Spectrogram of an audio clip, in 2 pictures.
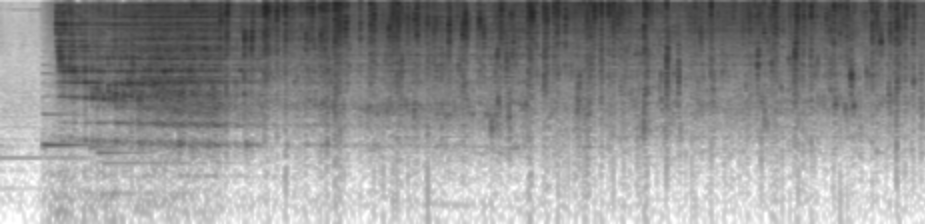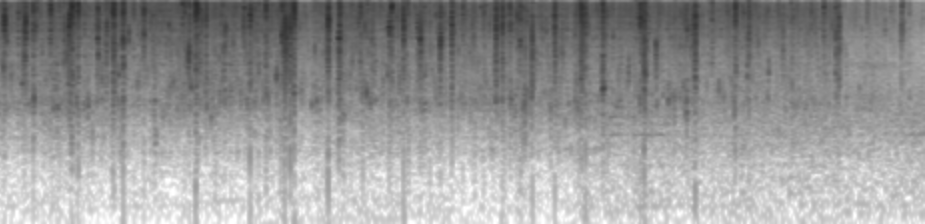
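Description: Running, splashing water: a steady hiss full of small splashes that starts suddenly and cuts off abruptly near the end.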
